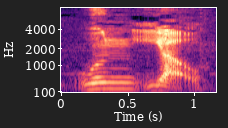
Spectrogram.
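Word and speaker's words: Wunjo: But P is the joy one, and it's pronounced Woon, like Woon, and then Yo, Wunyo.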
